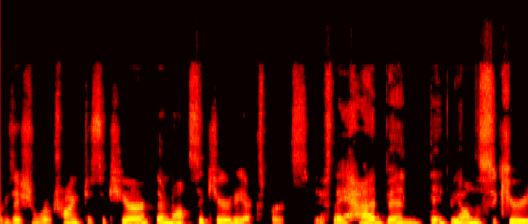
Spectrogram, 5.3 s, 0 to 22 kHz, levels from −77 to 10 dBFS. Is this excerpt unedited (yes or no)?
no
